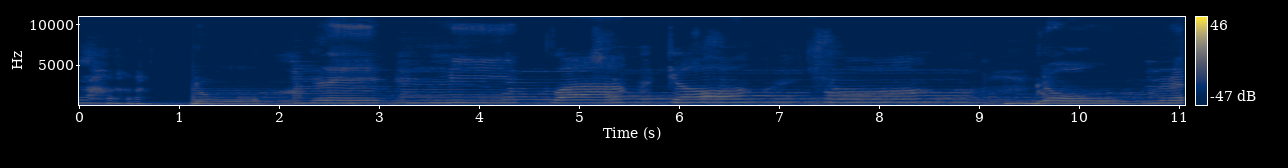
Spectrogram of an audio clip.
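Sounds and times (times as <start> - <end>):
girl singing slow melody: 1.2 - 11.0.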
